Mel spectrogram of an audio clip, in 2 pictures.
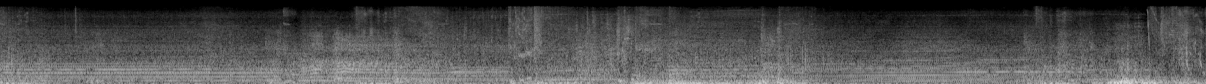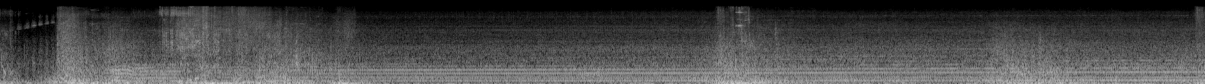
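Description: A sports car engine roars at high speed, shifting gears.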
